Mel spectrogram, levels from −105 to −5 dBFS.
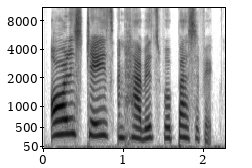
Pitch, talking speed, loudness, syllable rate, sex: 275 Hz, 185 wpm, -17 LUFS, 6.1 syllables/s, female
